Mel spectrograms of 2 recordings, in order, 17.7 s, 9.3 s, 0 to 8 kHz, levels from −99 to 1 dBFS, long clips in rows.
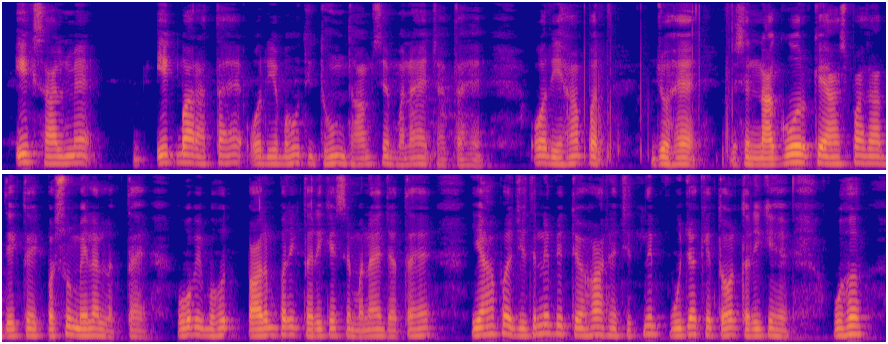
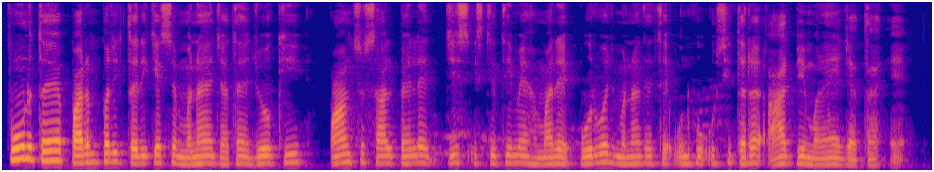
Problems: none marked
